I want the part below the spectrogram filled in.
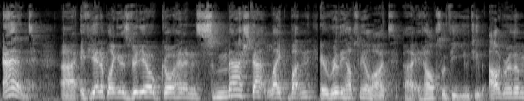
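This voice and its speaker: With very wide pitch swings, a man with a high pitch talks at a moderate pace. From Canada. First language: Italian. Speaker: YouTuber. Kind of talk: vlog to camera. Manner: casual with frequent fillers (uh).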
